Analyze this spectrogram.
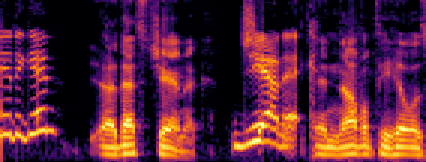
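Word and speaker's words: Januik: That's Janik.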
